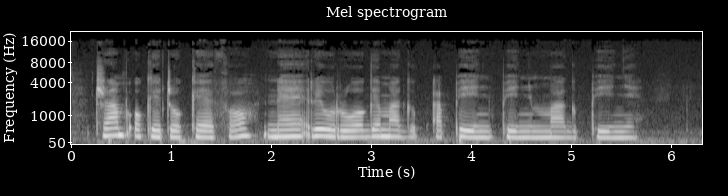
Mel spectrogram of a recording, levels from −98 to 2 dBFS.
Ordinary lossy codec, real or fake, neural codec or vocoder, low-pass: MP3, 64 kbps; fake; vocoder, 44.1 kHz, 128 mel bands every 256 samples, BigVGAN v2; 19.8 kHz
